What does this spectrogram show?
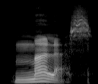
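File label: "malas", Spanish, male; mekanta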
